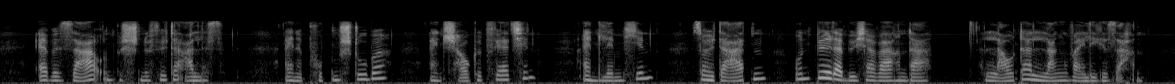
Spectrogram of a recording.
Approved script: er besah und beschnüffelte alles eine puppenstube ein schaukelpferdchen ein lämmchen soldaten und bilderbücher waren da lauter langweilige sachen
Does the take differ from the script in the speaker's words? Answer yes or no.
no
